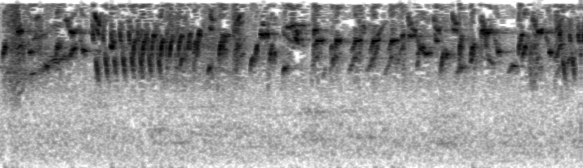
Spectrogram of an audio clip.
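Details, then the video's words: Continuous jilguero latino goldfinch song, a loud, dense and unbroken flow of high twittering, rapid trills and sweet whistled notes with hardly a gap. "canto de jilguero latino"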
